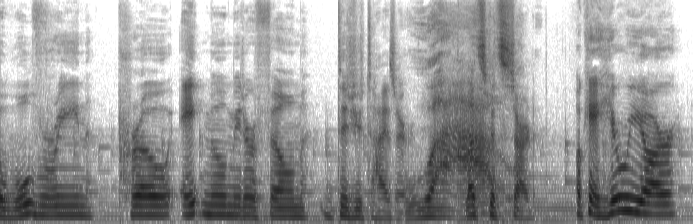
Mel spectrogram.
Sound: silly male voice: wow!

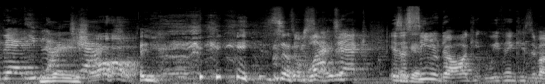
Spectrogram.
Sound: Rocky laughs

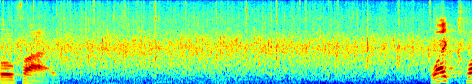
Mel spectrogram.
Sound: applause

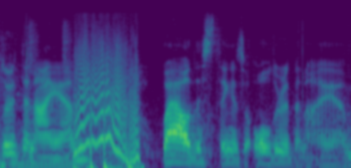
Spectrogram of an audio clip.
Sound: record scratching

